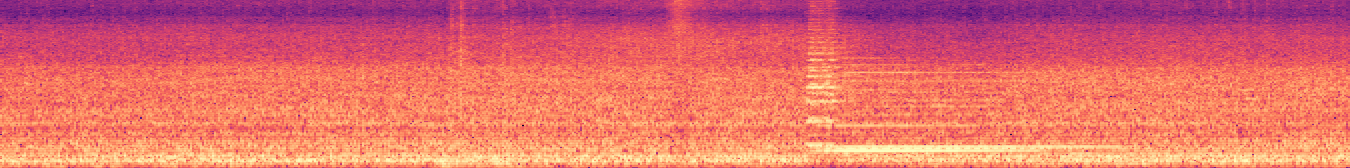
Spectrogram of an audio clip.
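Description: A moving bus's engine and road noise run steadily. About five seconds in, a horn sounds one two-tone blast that lasts about two seconds.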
